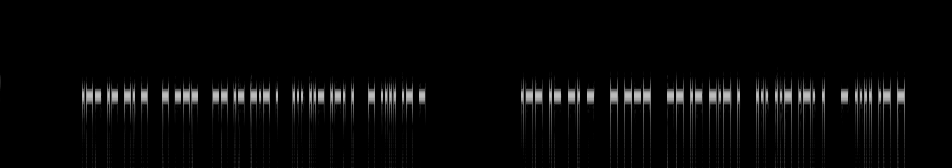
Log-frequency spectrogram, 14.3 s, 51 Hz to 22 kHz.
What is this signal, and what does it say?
Morse code, heard as a keyed tone, about 33 wpm, 700 Hz. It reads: WANT TO MAKE SURE THAT WANT TO MAKE SURE THAT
